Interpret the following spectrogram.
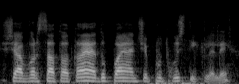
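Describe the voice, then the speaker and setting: A man from Romania giving casual gameplay commentary, telling crude, joking stories and swearing freely. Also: a little high. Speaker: gaming YouTuber.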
